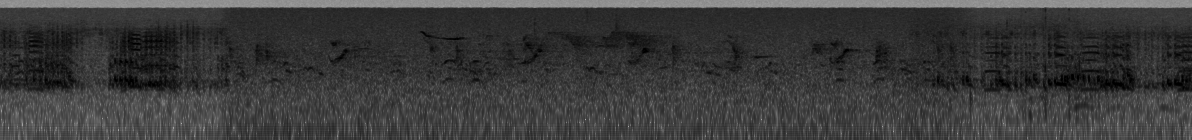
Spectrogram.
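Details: Sandhill cranes on migration along the Pacific flyway, gathered by thousands in farm fields in Oregon and Washington; rattling trilled calls open and close the stretch, with thin chirps from small birds in the quieter middle.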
